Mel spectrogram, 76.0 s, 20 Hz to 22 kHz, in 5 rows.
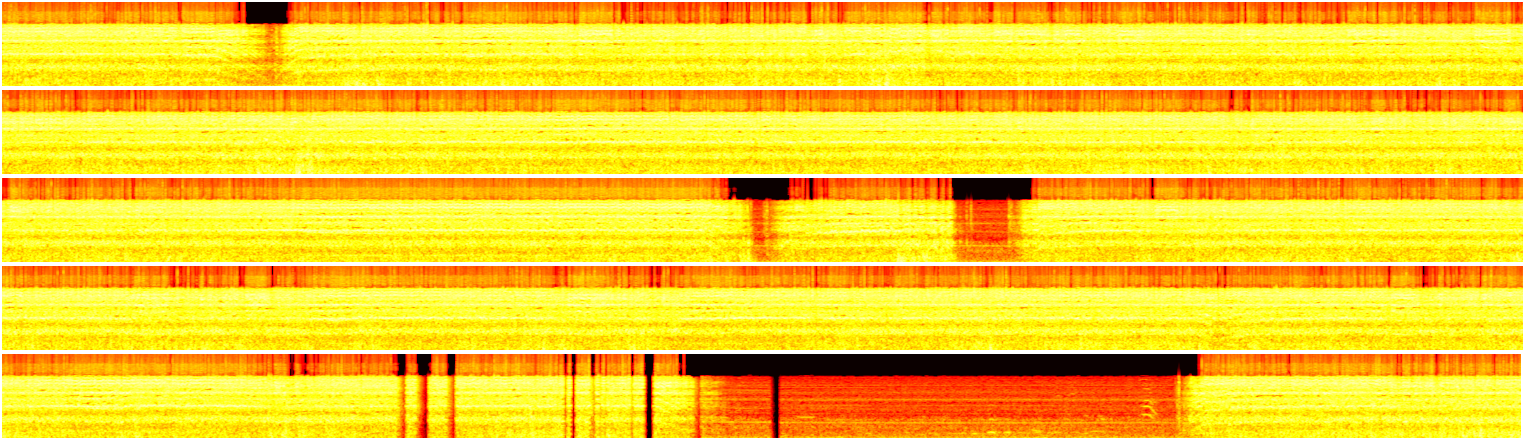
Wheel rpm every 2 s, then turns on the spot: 230, 140, 230, 230, 240, 230, 230, 230, 230, 230, 230, 230, 230, 230, 230, 230, 230, 210, 200, 140, 120, 230, 240, 230, 230, 230, 230, 230, 230, 210, 230, 220, 230, 180, 0, 0, 100, 220.
none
